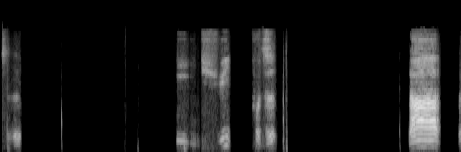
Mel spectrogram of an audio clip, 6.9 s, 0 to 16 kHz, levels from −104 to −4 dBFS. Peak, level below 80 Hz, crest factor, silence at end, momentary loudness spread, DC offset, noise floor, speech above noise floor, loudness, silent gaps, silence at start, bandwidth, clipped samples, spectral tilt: -6 dBFS; -88 dBFS; 24 dB; 0.35 s; 28 LU; under 0.1%; under -90 dBFS; over 65 dB; -23 LUFS; 0.33-2.65 s, 3.47-3.78 s, 4.17-4.24 s, 4.32-6.14 s; 0.2 s; 7.8 kHz; under 0.1%; -2 dB/octave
